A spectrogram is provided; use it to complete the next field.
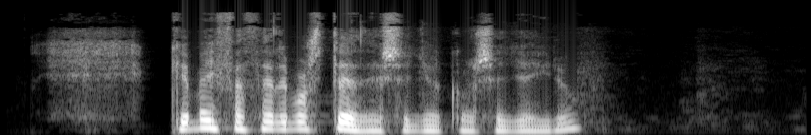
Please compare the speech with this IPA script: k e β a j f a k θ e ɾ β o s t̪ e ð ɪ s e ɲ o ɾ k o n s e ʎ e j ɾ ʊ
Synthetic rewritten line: k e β a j f a θ e ɾ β o s t̪ e ð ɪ s e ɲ o ɾ k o n s e ʎ e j ɾ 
